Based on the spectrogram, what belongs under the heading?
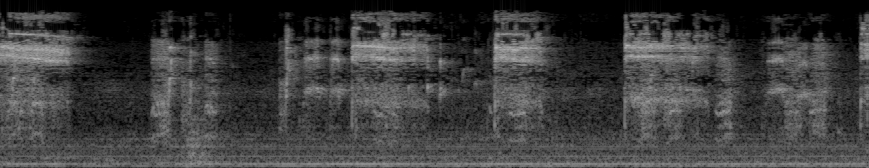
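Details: Baby parrots at feeding give harsh, hissing squawks in irregular bursts, a long loud one at the start, then a series of rasping, stuttering calls, over a low steady hum.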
